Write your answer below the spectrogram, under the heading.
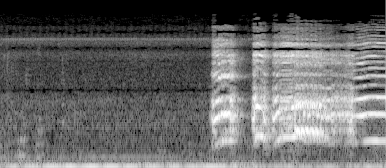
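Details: Among twenty-odd farm roosters of standard and bantam breeds, one bursts into a loud, rich crow after a quiet low hum. It breaks briefly, then holds a strong harmonic tone to the end.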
